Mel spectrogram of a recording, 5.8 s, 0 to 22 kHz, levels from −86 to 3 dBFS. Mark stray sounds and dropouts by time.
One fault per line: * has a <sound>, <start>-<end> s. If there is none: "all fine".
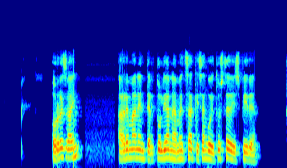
all fine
